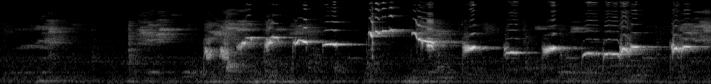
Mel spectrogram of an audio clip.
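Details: Greater green leafbird from Palembang in a tutor recording imitating Asian brown flycatcher: soft opening notes, then a run of clear whistled phrases dropping and rising, repeated about twice a second.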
